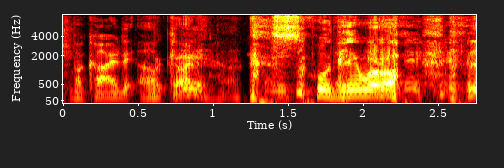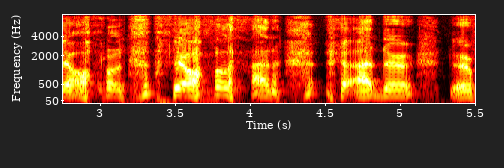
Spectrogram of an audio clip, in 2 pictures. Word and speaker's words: Bacardi: Bacadie, back in those days, is the pronunciation of Bacardi. Bacardi, okay. Bacardi.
